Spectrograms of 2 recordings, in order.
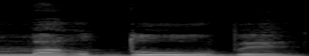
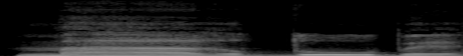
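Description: First: The short vowel is kept short. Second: The short vowel is drawn out long. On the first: The speaker calls it right. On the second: The speaker calls it wrong.

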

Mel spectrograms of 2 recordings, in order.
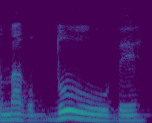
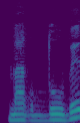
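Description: First: The vowel in maghdub is drawn out long. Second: The vowel in maghdub is short and rushed. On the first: The speaker calls it right. "قطعا دومی درسته" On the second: The speaker calls it wrong. "در اثر عجله کردن"

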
